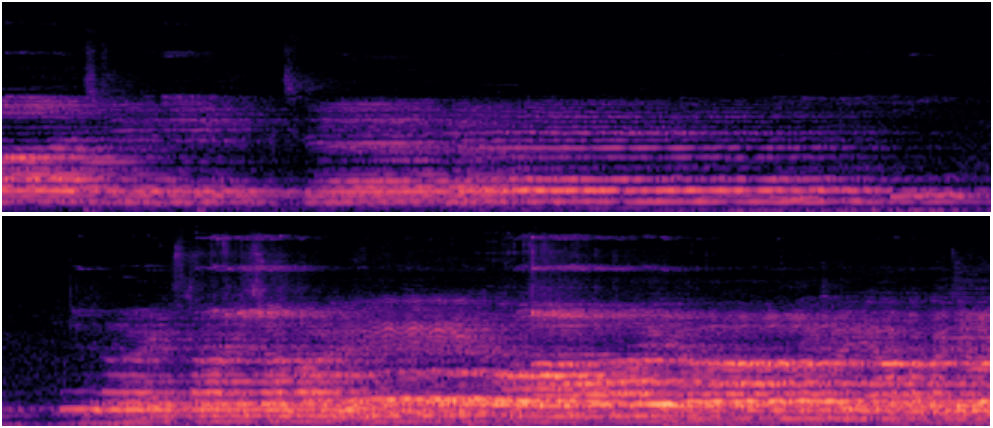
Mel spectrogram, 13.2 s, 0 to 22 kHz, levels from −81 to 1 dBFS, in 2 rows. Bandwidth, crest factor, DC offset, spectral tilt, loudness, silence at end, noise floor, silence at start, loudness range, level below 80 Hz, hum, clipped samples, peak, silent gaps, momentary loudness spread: 16 kHz; 18 dB; under 0.1%; -6 dB/octave; -24 LUFS; 0 s; -49 dBFS; 0 s; 13 LU; -52 dBFS; none; under 0.1%; -8 dBFS; none; 19 LU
